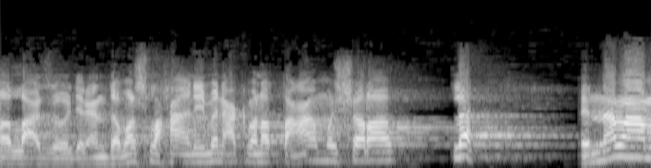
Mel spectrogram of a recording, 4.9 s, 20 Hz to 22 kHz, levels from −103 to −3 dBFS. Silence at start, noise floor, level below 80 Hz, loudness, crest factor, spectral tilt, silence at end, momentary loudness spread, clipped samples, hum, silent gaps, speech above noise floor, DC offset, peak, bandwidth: 0 s; -41 dBFS; -72 dBFS; -20 LUFS; 18 dB; -4 dB/octave; 0 s; 11 LU; under 0.1%; none; none; 22 dB; under 0.1%; -2 dBFS; 8.6 kHz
